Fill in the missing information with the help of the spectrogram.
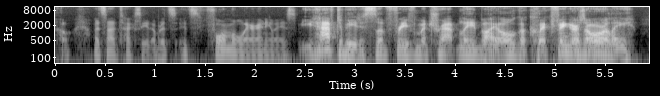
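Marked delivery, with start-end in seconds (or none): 2.4-5.8 put-on pirate voice. Voicing a witness who looks like a pirate: pirate voice. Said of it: "that's why I'm giving her this voice".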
